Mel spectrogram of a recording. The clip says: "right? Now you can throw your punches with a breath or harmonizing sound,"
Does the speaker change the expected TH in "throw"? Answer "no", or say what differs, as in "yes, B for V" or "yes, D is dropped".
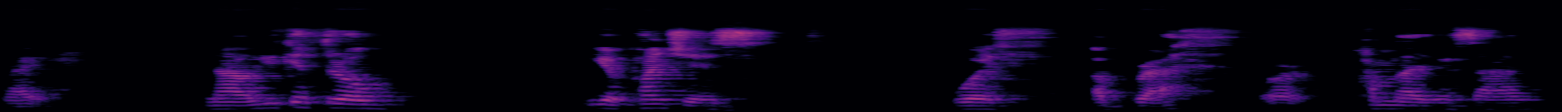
no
